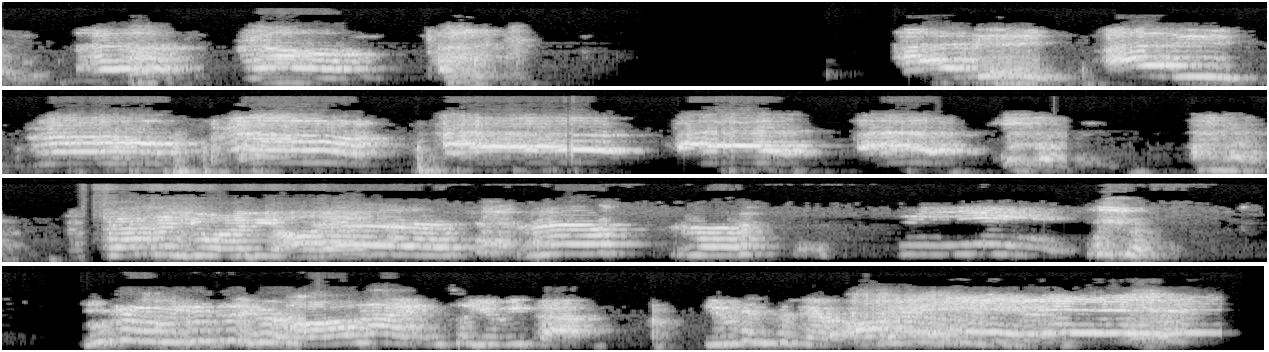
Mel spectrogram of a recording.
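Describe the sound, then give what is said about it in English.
A toddler boy yells for his daddy and cries in loud bursts that break into sputtering, choking and gurgling sounds as food comes back up, caught on home security cameras, with short pauses between the outbursts. “And you can hear where he starts actually choking and gurgling up the food.”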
